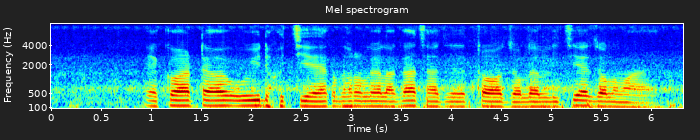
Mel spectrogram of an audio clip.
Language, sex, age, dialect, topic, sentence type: Bengali, male, 31-35, Jharkhandi, agriculture, statement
